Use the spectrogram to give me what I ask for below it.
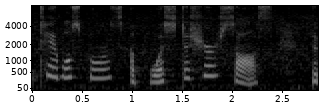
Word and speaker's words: Worcestershire: Then add 3 tablespoons of Worcestershire sauce. The correct pronunciation is Worcestershire.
